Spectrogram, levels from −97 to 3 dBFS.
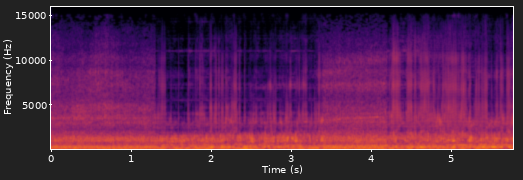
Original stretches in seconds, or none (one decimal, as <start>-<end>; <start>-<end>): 0.0-1.3; 3.4-4.2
